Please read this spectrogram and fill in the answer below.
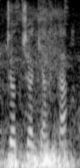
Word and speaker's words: Yogyakarta: fait cinq jours que je suis ici on prononce yogyakarta est franchement jolie ville bon depuis la dernière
